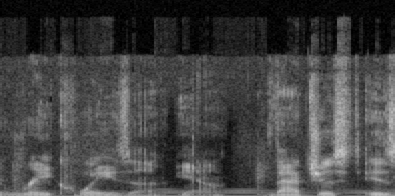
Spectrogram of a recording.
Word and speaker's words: Rayquaza: incident how you pronounced uh-oh if you don't pronounce it Rayquaza you're wrong I hate that um I've always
